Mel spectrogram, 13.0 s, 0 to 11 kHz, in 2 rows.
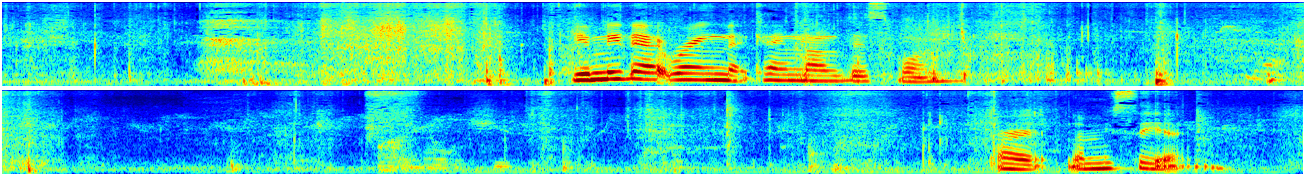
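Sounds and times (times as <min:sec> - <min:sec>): rustling of packing peanuts: 0:00.0 - 0:06.9, 0:08.6 - 0:13.0.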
